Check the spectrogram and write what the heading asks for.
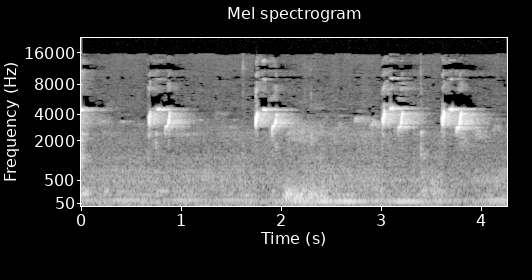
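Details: European goldfinch of the type called wedani, giving short bright chirps at a high pitch in small clusters, about four bursts spread over a few seconds, with a faint low hum behind.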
